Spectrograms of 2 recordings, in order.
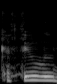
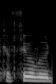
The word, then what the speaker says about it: Cthulhu: English extreme metal band Cradle Filth's fourth album, Midian, features the song titled Cthulhu Dawn, although the lyrics seem to have nothing to do with Lovecraft's sea monster. If you guys are going to have a song called Cthulhu Dawn, you might as well mention Cthulhu.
